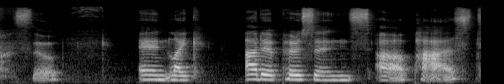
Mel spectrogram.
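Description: A woman with a non-native accent speaks in a fairly high pitch. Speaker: international student. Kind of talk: casual talk to camera. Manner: hesitant, many filler sounds. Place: home room. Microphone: phone near.

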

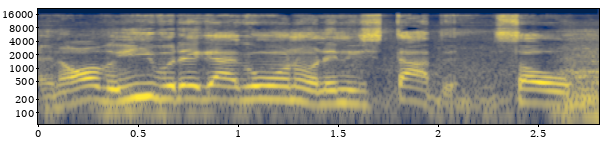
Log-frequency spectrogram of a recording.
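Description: At a moderate pace, a man with a high pitch talks with ordinary pitch variation amid noticeable background noise. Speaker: vlogger. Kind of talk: casual vlog rant. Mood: preachy, indignant. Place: street. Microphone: phone near.

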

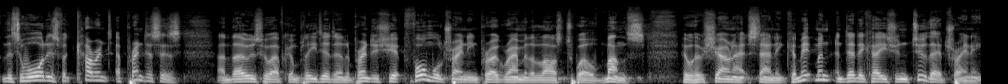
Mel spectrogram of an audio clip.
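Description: Against a quiet background, a man talks at a fairly quick pace with hardly any pauses. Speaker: awards host. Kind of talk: formal announcement. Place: hall.

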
